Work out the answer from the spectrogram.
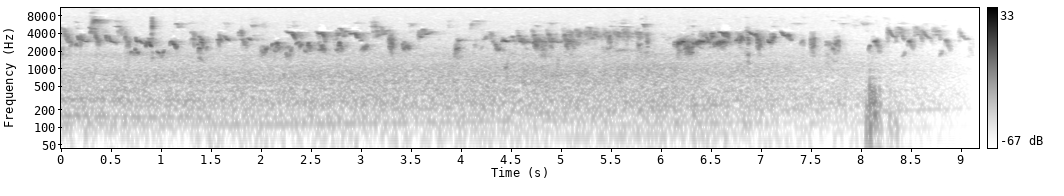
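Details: Australian reed warblers calling at Laratinga Wetlands, South Australia, 9 January 2021. Several birds give a continuous stream of loud, jumbled, chattering and warbling notes, with a brief low knock near the end. A superb fairywren also chips in.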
